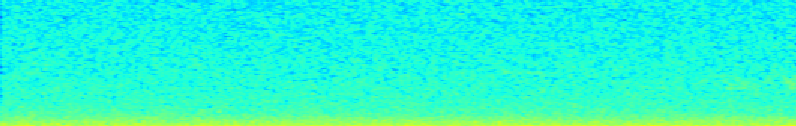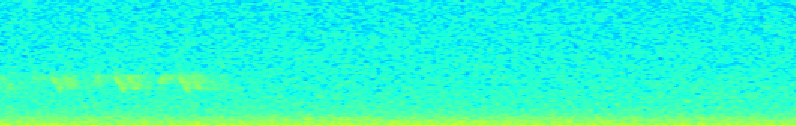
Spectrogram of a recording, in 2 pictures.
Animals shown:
Ovenbird (Seiurus aurocapilla)

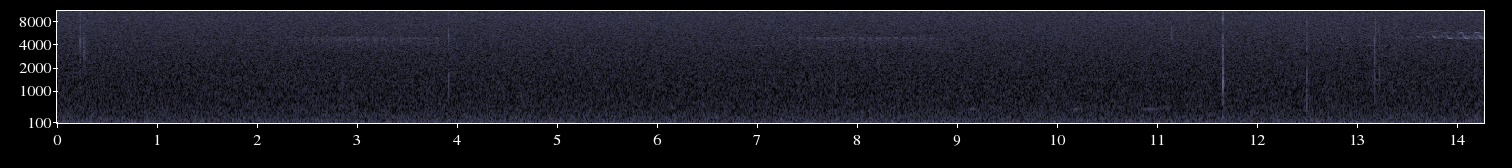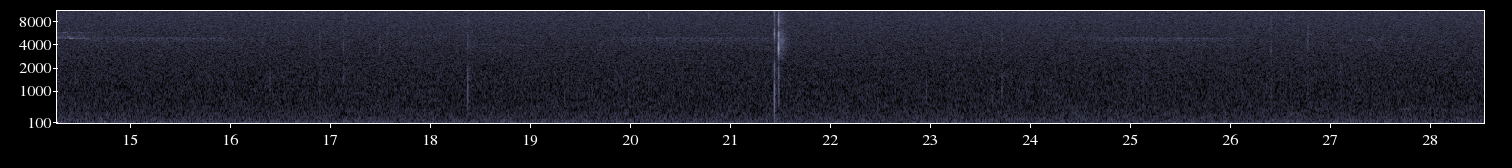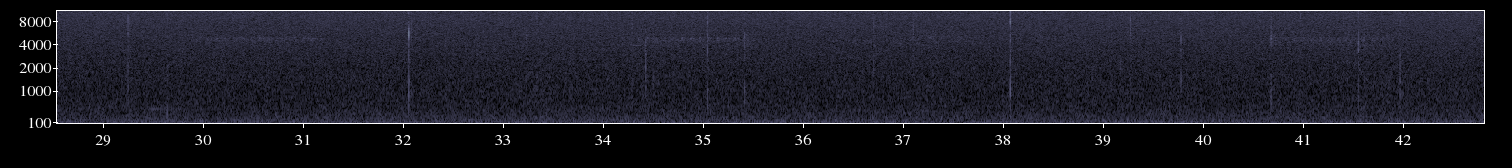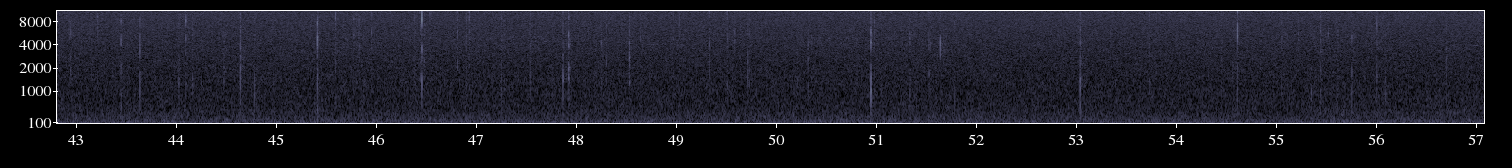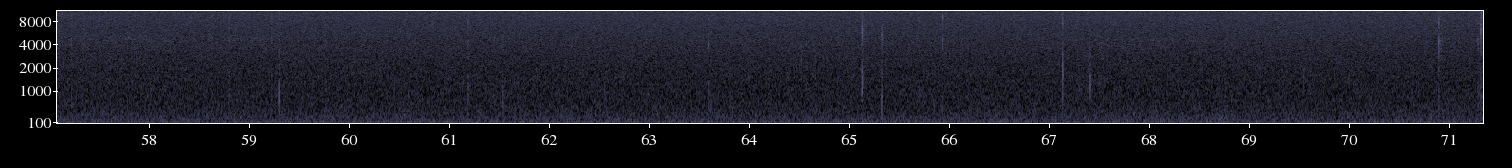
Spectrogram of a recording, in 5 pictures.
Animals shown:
Yellow-rumped Warbler (Setophaga coronata), Dark-eyed Junco (Junco hyemalis)

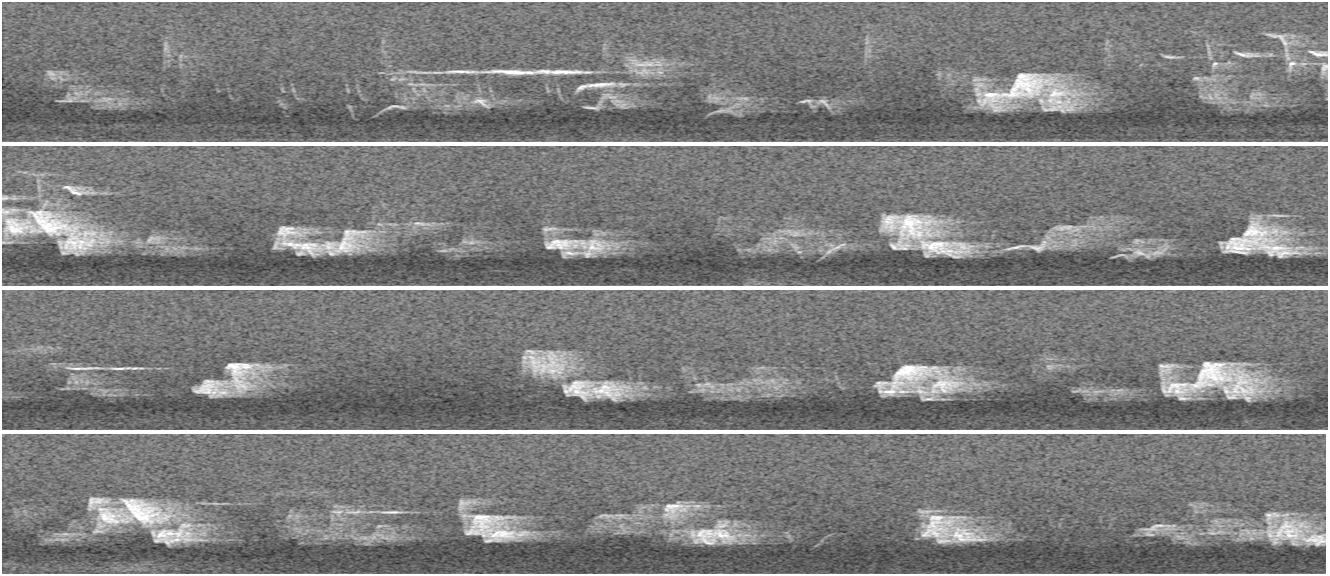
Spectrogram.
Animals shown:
Rose-breasted Grosbeak (Pheucticus ludovicianus), Ovenbird (Seiurus aurocapilla), Black-throated Green Warbler (Setophaga virens), Red-eyed Vireo (Vireo olivaceus), Blackburnian Warbler (Setophaga fusca)

